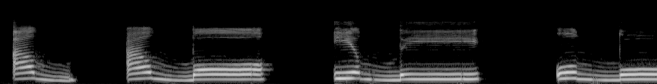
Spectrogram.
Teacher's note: ketika ditasdid pun dia ada aliran suara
